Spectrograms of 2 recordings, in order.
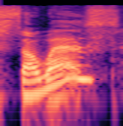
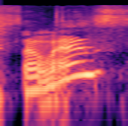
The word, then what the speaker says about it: psoas: But that's where there's this amazing muscle that you might know about called your psoas. Have you heard of your psoas? – Tell us. – So it's spelled P-S-O-A-S.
